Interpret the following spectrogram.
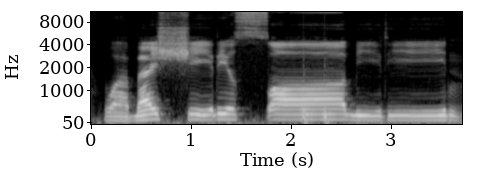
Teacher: dibaca panjang ini huruf Shad di atasnya ada Alif kecil maka huruf Shad dibaca panjang Mad thi'i panjangnya dua harakat atau kira-kira dua ketukan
